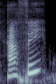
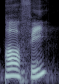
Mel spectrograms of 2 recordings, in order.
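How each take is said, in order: First: "Caffey" with a short flat first a, lifted like a question; trial pronunciation. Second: "Coffee" with a long open ah and no r, rising; trial pronunciation. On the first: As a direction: try "Caffey" with the a of cat, questioning. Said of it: "I'm gonna get it right". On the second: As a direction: try "Coffee" as "KAH-fee", questioning. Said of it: "It's either". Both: Shown as a demonstration.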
